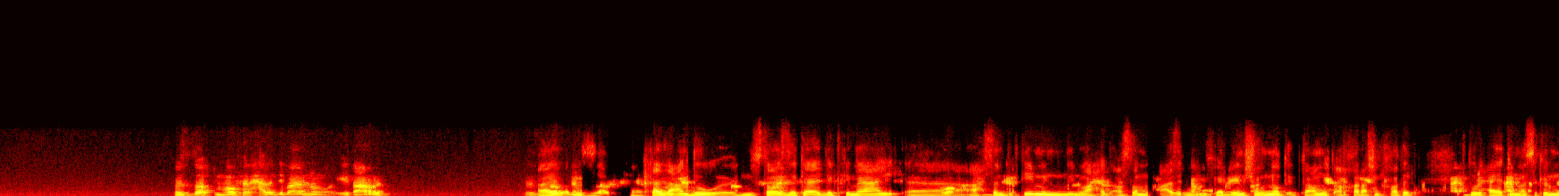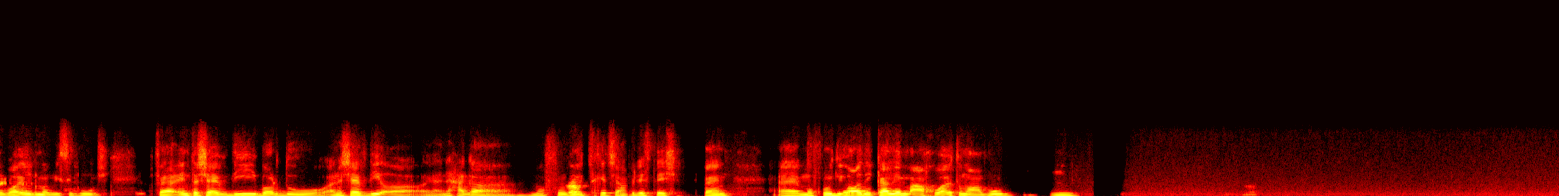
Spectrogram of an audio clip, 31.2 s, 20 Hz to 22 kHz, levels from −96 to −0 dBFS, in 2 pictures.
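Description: A speech recording in which the echo canceller likely mistook overlapping talk for echo, producing speech suppressed in double talk: from 5.82 to 15.97 s, and again from 20.93 to 21.48 s, the voice dips by as much as about 40 dB and breaks up. That is about seven seconds in total in the first stretch. From 16.33 to 17.03 s, an echo leak, likely from incompletely cancelled loudspeaker pickup, returns a faint copy of the voice about 0.42 s late, roughly 30 dB down. The background is gated by the echo canceller from 16.62 to 20.65 s, 21.96 to 23.31 s and 25.42 to 26.84 s, with the room sound briefly dropping by about 36 to 38 dB before returning.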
